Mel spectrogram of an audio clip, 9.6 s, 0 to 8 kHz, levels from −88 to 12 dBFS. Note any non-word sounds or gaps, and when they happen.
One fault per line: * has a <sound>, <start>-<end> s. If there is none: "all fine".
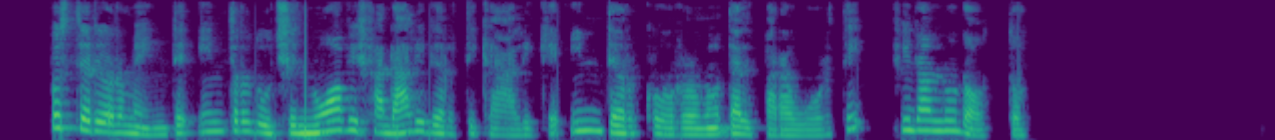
all fine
